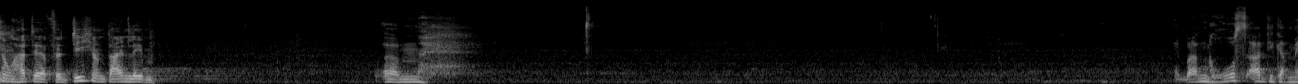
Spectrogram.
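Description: A middle-aged man speaks calmly into a microphone, in short bursts.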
